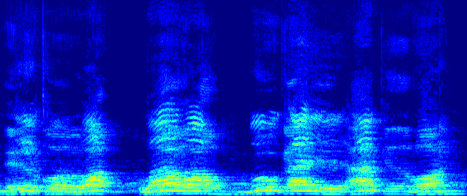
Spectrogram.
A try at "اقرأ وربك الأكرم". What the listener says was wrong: أك कलकला नहीं करना उंगली रखो बच्चों اقرأ وربك الأكرم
